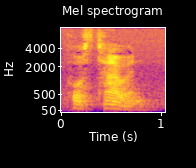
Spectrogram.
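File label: "Porthtowan", Cornish; place-names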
